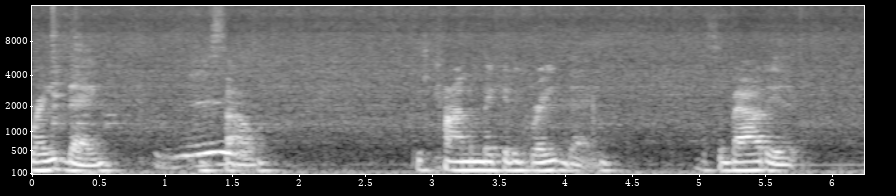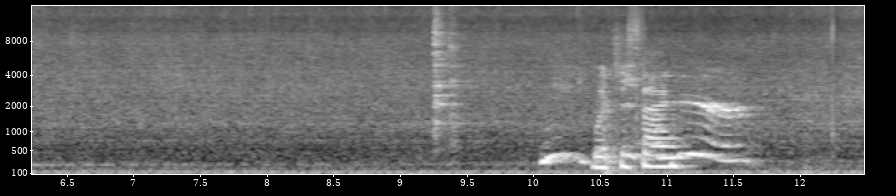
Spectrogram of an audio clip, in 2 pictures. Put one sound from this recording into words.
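A woman talks casually and close up in short bursts.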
